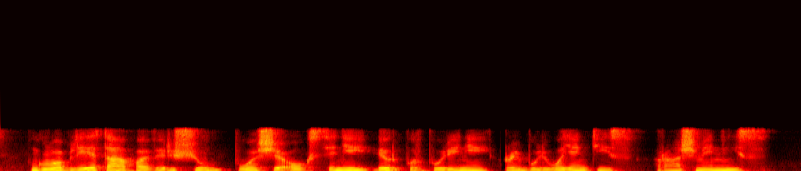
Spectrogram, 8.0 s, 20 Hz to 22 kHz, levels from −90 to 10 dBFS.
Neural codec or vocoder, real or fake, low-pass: codec, 16 kHz, 0.7 kbps, FocalCodec; fake; 5.4 kHz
